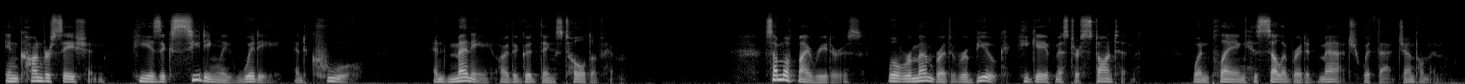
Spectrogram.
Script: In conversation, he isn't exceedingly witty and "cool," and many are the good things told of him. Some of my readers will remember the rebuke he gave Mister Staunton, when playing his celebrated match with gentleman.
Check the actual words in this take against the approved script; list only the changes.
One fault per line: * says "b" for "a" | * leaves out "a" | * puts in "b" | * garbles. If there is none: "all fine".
* says "is" for "isn't"
* puts in "that"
